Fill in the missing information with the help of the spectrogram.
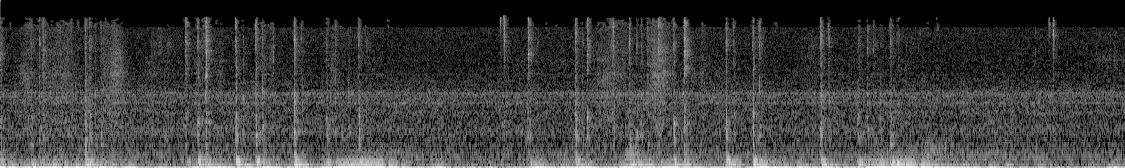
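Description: Typing on a computer keyboard, a quick irregular run of keystrokes: a password typed in and then typed again to confirm it.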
